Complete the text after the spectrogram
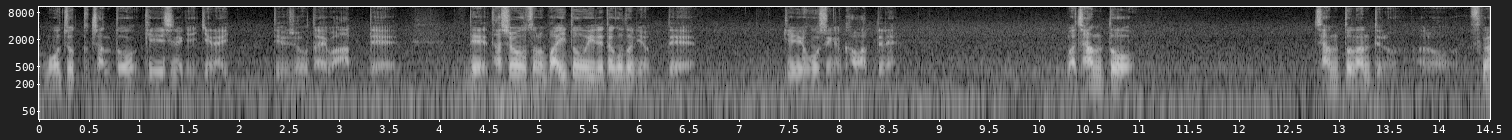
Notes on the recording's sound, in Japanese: ドライブしながら雑談。人間ドックからの帰り道、運転しながら雑多な話をした回。Stand.fm。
